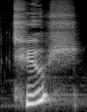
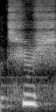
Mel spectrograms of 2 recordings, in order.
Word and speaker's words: Touche: because it's bougie language this is the touch no not touch the touche eot blur Primer take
